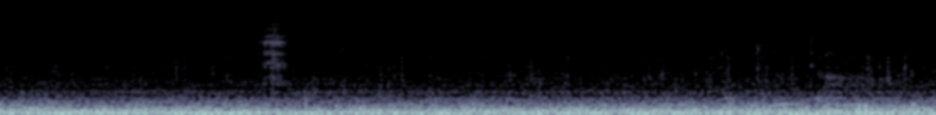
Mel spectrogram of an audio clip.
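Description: Car engine and tyre noise heard from inside the cabin while driving: a steady low rumble, with a brief hiss about two seconds in.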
